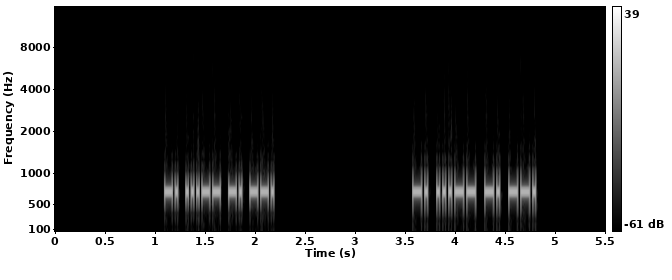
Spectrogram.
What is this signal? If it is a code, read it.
Morse code, heard as a keyed tone, about 38 wpm, 700 Hz. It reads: N3NG N3NG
